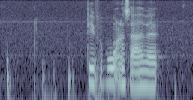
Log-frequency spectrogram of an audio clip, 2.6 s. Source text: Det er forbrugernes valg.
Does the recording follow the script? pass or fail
fail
